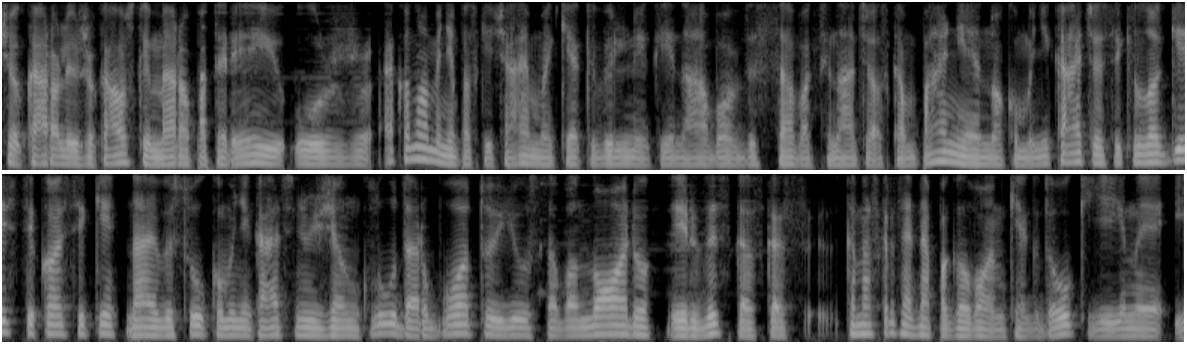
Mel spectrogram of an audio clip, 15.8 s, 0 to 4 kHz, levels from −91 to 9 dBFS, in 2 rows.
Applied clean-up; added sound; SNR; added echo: neural mask model DeepFilterNet 3.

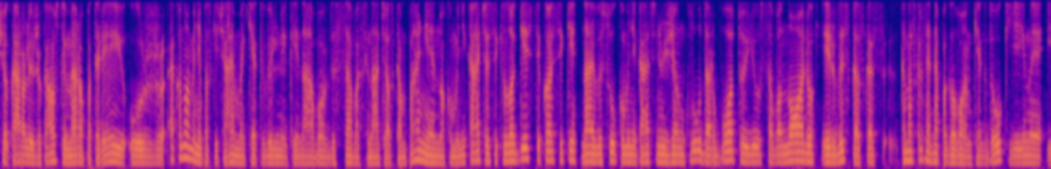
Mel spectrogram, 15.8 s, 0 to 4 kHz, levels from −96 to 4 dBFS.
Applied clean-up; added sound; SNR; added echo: none; none; none; none.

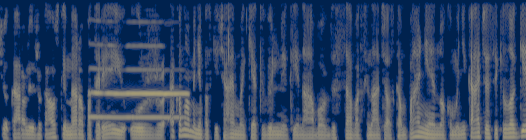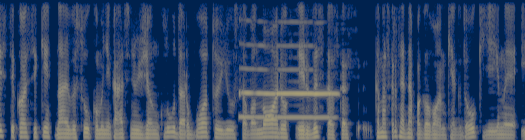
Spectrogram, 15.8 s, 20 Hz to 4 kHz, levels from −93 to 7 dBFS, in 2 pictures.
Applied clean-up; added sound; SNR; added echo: classical method Wiener filter.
